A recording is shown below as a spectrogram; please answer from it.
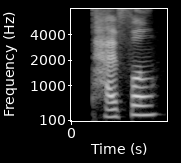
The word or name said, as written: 台风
